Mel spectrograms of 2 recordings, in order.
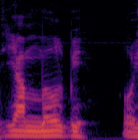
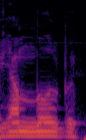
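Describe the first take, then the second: First: "Mulby" ending in a clear "ee" sound; anglicised name. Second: "Mulby" ending in a rounded "uh" sound; alternative name pronunciation. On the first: Naming the Liverpool signing, "Mulby" said MOL-bee. Says the name, then offers alternative. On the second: Correcting to the other pronunciation, "Mulby" said MOL-buh. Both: Shown as a demonstration.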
